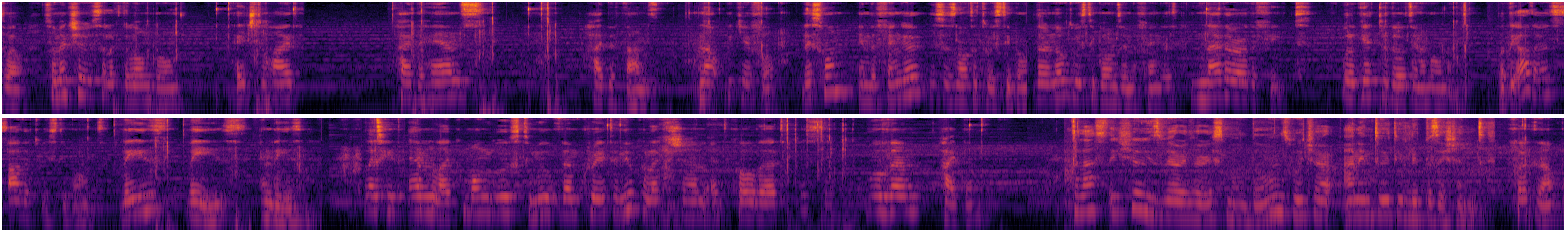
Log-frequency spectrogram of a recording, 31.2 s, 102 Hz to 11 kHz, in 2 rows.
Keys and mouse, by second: 1.3 h, 2.1 click, 2.4-5.3 typing, 3.4 drag, 3.5 click, 3.7 click, 7.0-7.4 shift+middle drag, 11.5 alt+a, 13.5 KP_1, 13.8 alt+a, 14.5 shift+click, 16.6 b, 17.0 b, 17.4 b, 19.5 m, 25.1 click, 26.1 shift+middle click, 26.1 shift+KP_1, 29.3-29.7 shift+middle drag, 30.4 shift+middle drag.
